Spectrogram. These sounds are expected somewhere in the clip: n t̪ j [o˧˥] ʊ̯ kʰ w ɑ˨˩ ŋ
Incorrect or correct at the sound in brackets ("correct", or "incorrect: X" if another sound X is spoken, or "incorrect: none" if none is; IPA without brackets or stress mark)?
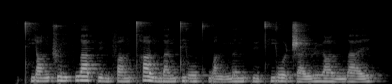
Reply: correct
